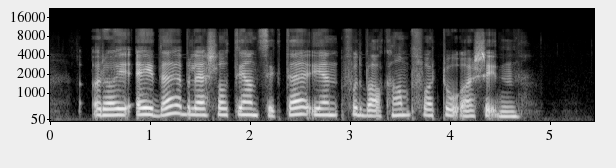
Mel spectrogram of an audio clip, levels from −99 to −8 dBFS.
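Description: From the first moment the speech carries a rough, hissy halo and a smeared, underwater colouring, most likely Nellymoser compression, the old Flash microphone codec, at a rate that points to roughly 44 kbps. The damage is plainly audible. Each short block gets only a coarse, fixed bit budget, so weak bands are left empty and refilled with noise. A spectrogram shows nothing above 10.6 kHz and blotchy, grainy texture between the formants.

At 1.84 s a sharp attack is preceded by pre-echo: a short hiss spread over about 11 ms before the onset, which itself sounds soft. The codec spreads quantisation noise across the whole block, so noise meant for the loud attack also fills the quiet instant before it. On a waveform a thin fuzz rises just ahead of the transient. A spectrogram shows a brief broadband smear leading into it.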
